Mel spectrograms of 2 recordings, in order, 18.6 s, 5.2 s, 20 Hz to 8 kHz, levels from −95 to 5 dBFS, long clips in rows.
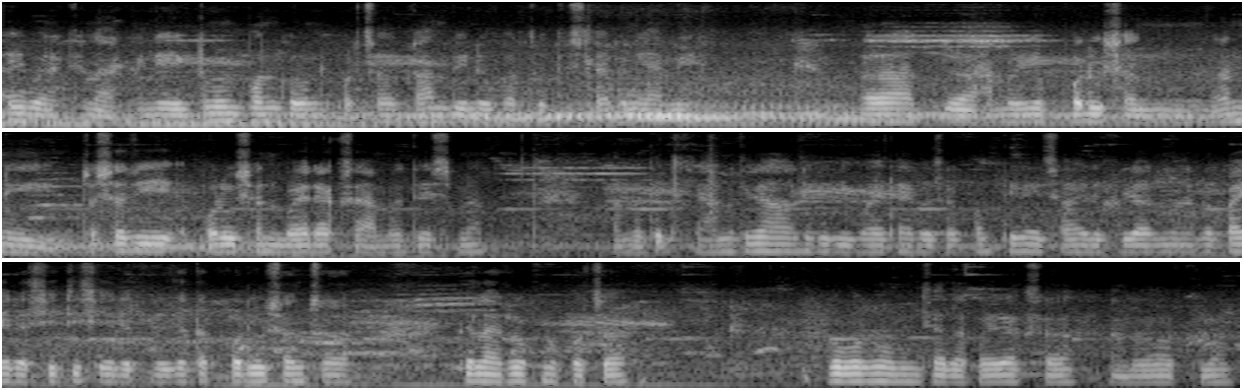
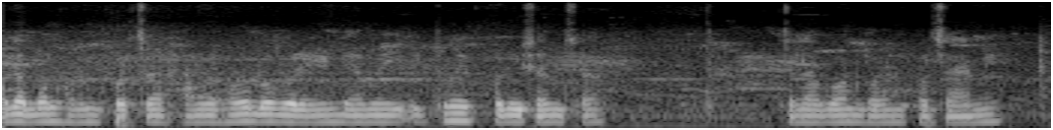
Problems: constant background noise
